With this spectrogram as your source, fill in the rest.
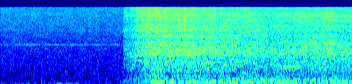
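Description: People murmur quietly outdoors.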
